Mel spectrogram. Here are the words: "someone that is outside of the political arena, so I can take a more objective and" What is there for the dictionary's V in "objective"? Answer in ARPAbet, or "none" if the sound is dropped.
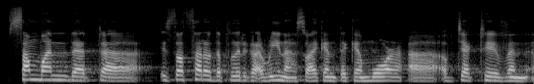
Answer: V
